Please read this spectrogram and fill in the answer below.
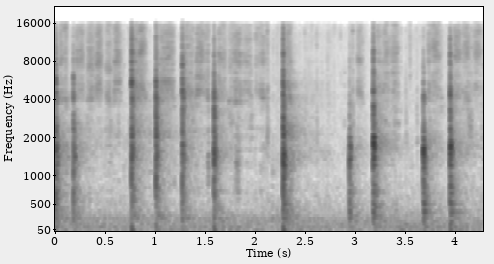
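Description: Chalk writing on a chalkboard: an irregular string of short, sharp taps and scratches as letters are written.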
